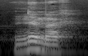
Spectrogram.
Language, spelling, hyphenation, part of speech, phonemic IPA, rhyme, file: Dutch, nummer, num‧mer, noun, /ˈnʏ.mər/, -ʏmər, Nl-nummer.ogg
- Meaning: 1. number used as a means of identification 2. number (used to show the rank of something in a list or sequence) 3. a song or musical performance; a track 4. issue of a publication (e.g. a magazine)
